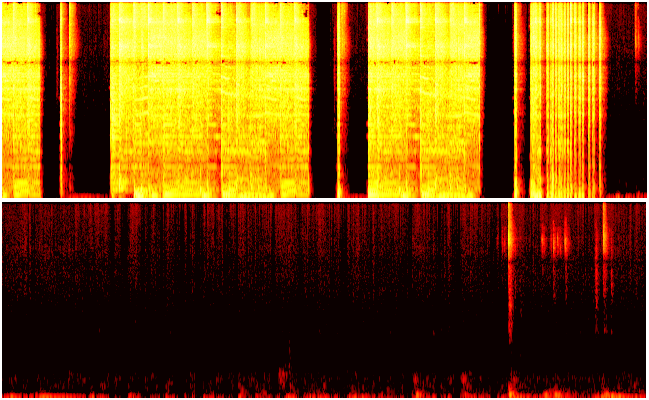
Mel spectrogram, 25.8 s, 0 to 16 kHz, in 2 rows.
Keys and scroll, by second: 0.5 space, 1.3 space, 5.9 space, 6.8 space, 9.2 space, 12.7 g, 23.0 h, 23.8 a, 24.9 h.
